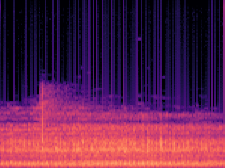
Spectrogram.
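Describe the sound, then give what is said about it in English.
A steady car engine hums and rumbles at an even pitch while driving through a harbor district, holding a constant loudness throughout with no voices or other distinct sounds. “We were shortcutting through the harbor district when I began to realize that the same car had been behind us ever since we'd left Maria's.”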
